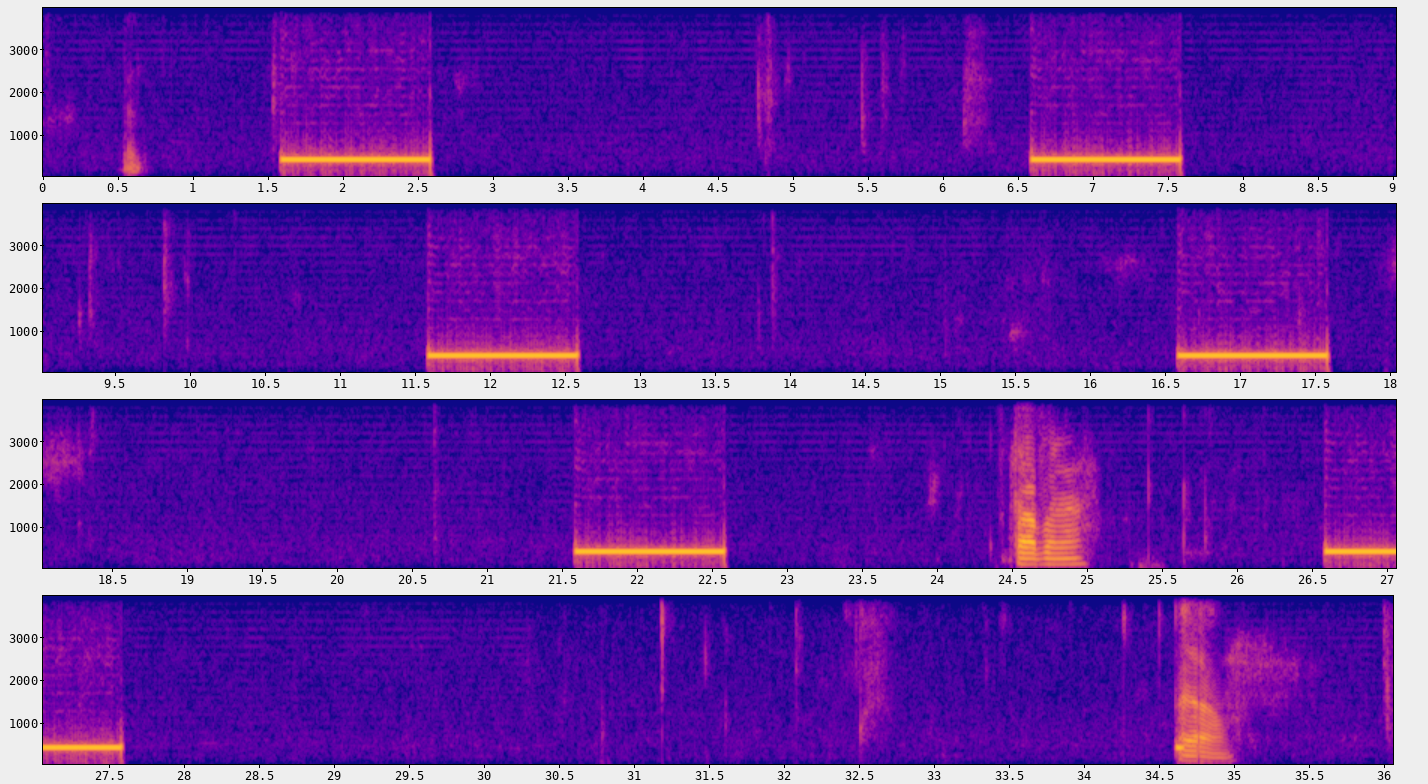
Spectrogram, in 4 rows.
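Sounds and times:
speech: 0.5 - 0.8, 24.5 - 25.1, 34.6 - 35.1
telephone ringing tone beeps while placing a call: 1.6 - 2.6, 6.6 - 7.6, 11.6 - 12.6, 16.6 - 17.6, 21.6 - 22.6, 26.6 - 27.6.

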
